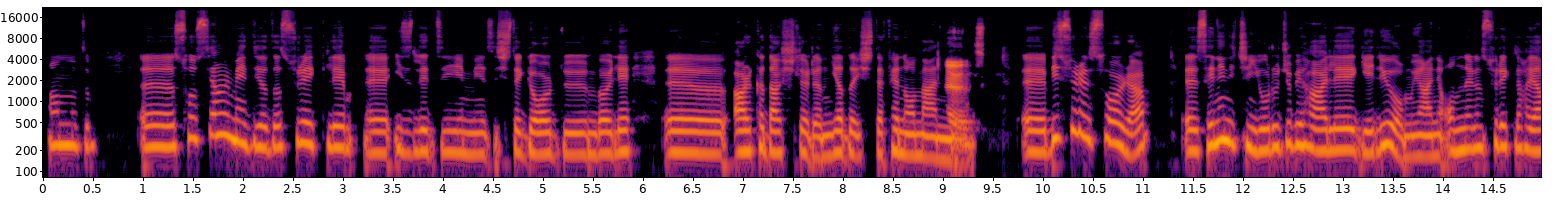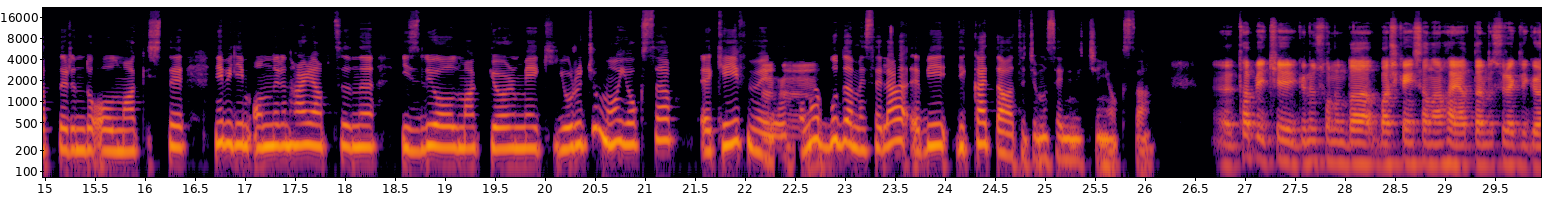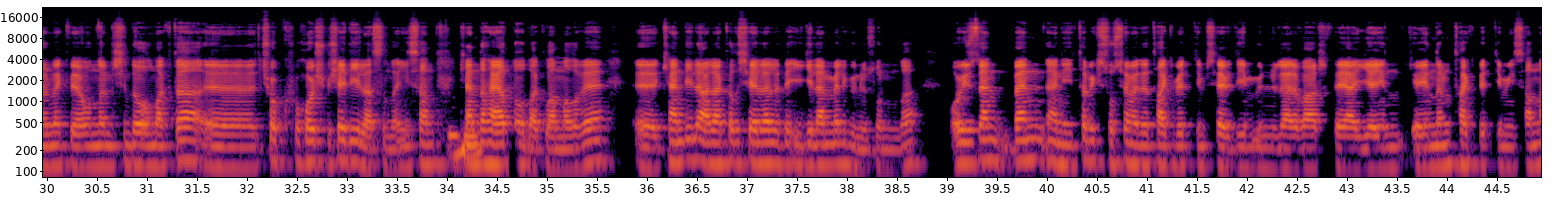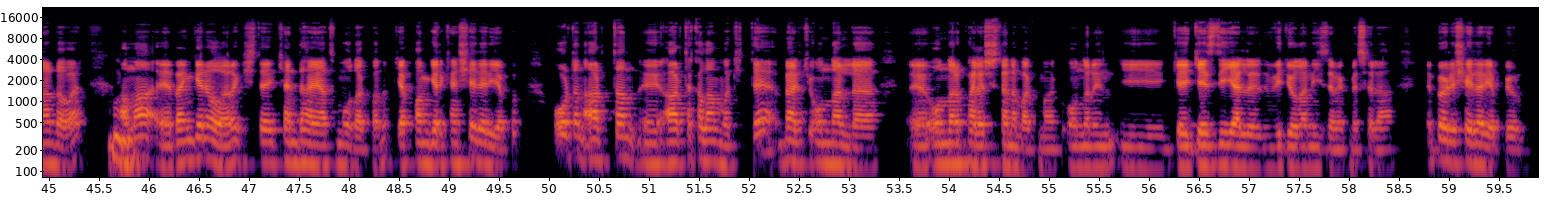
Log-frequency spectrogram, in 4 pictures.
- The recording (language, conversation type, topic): Turkish, podcast, Dijital dikkat dağıtıcılarla başa çıkmak için hangi pratik yöntemleri kullanıyorsun?
- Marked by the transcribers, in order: other background noise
